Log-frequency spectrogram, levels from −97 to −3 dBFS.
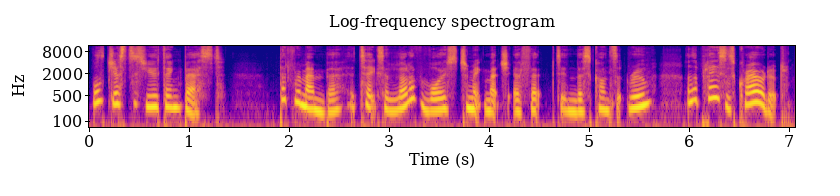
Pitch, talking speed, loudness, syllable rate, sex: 250 Hz, 230 wpm, -17 LUFS, 5.8 syllables/s, female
